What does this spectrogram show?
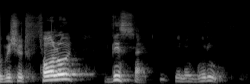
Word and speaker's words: guru: So we should follow this side, Guru. But in Tibetan, they read like a Tibetan style, and they say Kuru. So it shouldn't be Kuru. They might read Kuru, if there's no prefix.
